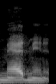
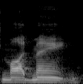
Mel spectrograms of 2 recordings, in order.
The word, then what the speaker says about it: Madmen: It's not pronounced madman. It's Modmain, and it was just name of a place there. But they didn't pronounce it madman. They pronounced it Modmain.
